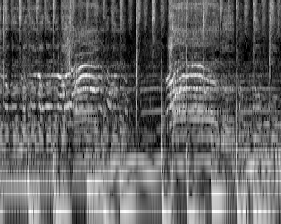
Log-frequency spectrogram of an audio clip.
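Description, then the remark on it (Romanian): Frantic, repeated, hysterical-sounding cat meows used in a music track, layered over a steady musical beat with deep bass notes, the yowling cries swooping upward in pitch every couple of seconds, loud. “Tipul ăsta care, din uh, mieunatul pisicii care l-a început suna așa, o pisică isterică, știți?”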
